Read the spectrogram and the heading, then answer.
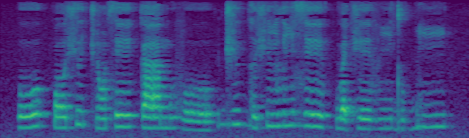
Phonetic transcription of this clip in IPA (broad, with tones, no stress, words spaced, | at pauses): oː˨˦k͡pɔ˨ʃɨ˦ t͡ʃɔ̃˨seː˦ kaː˧mu˧voː˨ | d͡ʒɨ˦ ɡə˨ʃĩ˧li˦ zeː˦˨kʷa˨ t͡ʃeː˨viː˨du˨ɡ͡biː˦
